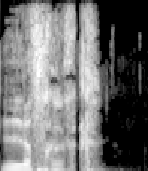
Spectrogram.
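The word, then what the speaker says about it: Loughborough: Spelled Labra, but it's pronounced Lufr.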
